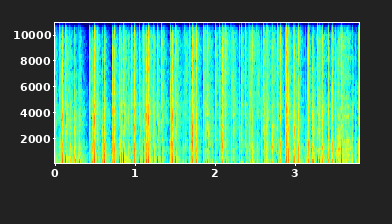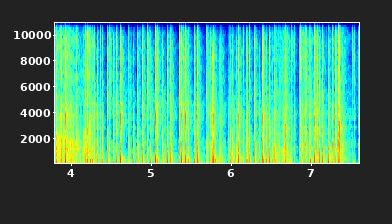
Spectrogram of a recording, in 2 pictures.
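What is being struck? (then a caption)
Cardboard box lid. Long nails tap rapidly on the printed lid of a hollow, rigid, yellow printed cardboard box. The result is a fast, steady stream of short, dry clicking taps with a bright, papery edge and almost no ring after each hit.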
